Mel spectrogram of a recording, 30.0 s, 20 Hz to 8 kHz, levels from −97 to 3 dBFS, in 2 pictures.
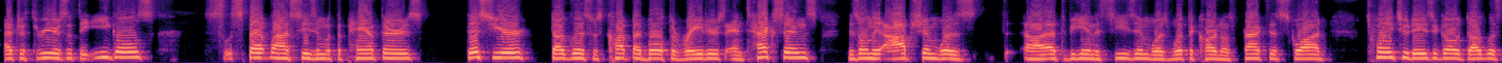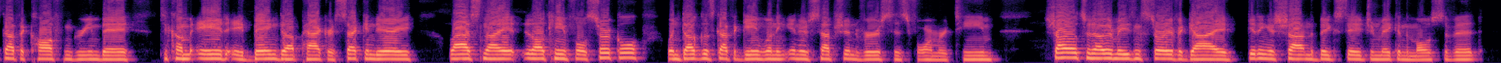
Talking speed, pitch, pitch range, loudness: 195 wpm, 160 Hz, 150-175 Hz, -21 LUFS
